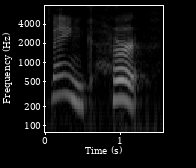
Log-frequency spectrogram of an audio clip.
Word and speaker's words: thank: Thank her. Olha só, o TH com a linguinha entre os dentes. Agora, se ao invés de pronunciar desse jeitinho que eu falei, que é o correto,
